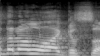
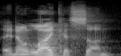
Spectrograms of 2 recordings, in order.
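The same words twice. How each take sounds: First: Put-on much higher, louder New York accent; exaggerated New York accent. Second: Put-on New York accent. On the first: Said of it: "I said". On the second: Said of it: "I did the New York accent again".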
